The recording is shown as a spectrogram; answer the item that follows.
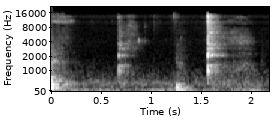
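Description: Mostly quiet, with three faint short clicks and drips spread through the middle. They come from water dripping off a wooden potter's rib that has just been dipped in water, and from wet hands handling it.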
